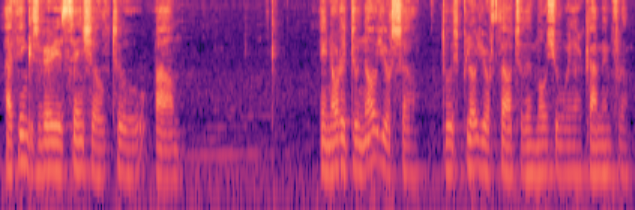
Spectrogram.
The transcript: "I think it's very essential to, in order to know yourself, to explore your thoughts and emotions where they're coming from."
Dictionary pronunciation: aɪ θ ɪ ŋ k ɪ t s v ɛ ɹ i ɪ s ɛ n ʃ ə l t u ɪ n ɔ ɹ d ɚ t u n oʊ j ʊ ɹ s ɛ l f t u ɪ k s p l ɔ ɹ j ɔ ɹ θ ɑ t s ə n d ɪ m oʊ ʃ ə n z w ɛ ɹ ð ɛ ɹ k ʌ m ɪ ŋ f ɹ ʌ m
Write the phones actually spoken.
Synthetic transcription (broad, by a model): aɪ θ ɪ ŋ k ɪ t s v ɛ ɹ i ɪ s ɛ n ʃ ə l t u ɪ n ɔ ɹ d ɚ t u n oʊ j ʊ ɹ s ɛ l f t u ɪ k s p l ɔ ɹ j ɔ ɹ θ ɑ t ə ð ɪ m oʊ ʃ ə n w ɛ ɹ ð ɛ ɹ k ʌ m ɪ ŋ f ɹ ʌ m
